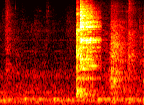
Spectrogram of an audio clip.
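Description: A sharp metallic clank about a second in, with a lighter clatter after it: metal kitchenware and the range cooker being handled while cooking.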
